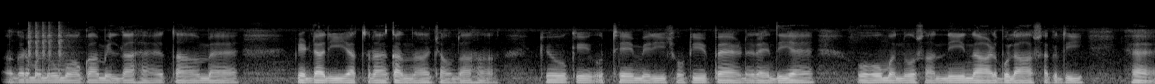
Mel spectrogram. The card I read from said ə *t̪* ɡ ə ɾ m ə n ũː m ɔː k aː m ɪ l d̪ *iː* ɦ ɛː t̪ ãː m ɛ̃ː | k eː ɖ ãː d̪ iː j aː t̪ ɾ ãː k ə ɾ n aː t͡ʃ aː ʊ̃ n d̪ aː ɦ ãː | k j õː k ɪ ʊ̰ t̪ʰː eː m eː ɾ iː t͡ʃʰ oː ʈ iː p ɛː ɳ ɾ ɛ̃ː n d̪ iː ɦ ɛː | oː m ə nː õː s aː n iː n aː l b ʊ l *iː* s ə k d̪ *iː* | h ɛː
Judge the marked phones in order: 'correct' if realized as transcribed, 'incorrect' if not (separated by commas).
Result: incorrect, incorrect, incorrect, correct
